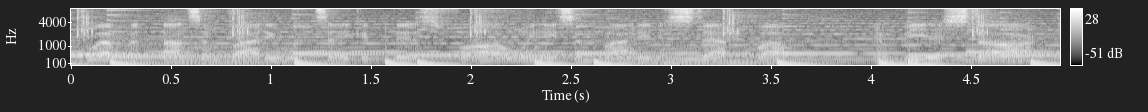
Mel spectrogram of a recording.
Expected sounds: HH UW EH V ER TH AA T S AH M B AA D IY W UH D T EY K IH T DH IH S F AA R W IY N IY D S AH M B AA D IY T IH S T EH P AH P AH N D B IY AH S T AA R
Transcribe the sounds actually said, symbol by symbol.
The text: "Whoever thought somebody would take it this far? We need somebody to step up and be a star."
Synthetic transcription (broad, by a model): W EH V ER TH AA T S AH M B AA D IY W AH D T EY K IH T DH IH S F AA R W IY N IY D S AH M B AA D IY T IH S T EH P AH P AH N B IY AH S T AA R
